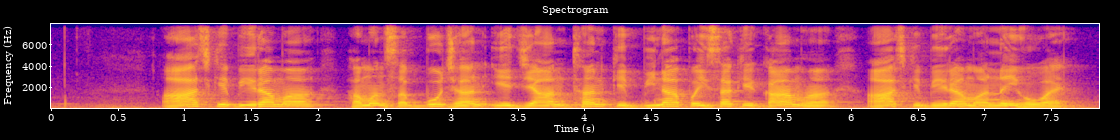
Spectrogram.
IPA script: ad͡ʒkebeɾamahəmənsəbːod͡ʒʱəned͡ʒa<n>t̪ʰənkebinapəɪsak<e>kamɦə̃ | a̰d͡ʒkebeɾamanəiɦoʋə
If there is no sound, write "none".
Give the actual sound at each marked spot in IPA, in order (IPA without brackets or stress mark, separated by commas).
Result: n, e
